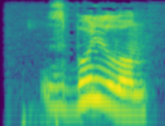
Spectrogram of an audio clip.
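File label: "збыльлун", Komi, female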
